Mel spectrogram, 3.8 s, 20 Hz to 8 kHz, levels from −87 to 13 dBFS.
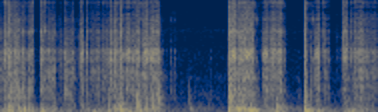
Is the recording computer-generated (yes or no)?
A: no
